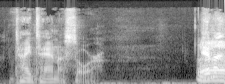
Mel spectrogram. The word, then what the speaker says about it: titanosaur: weeds tell everybody about titanosaur first off am I saying it right yeah yeah actually you know what you're one of the first people who says it right for some reason other people have trouble saying it really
